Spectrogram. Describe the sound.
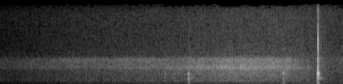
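A slow, deep in-breath during a guided breathing exercise rises as a soft airy hiss over about two seconds, with a few faint clicks.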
